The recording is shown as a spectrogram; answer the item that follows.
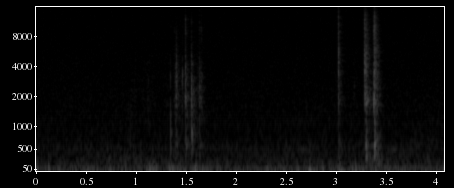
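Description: Faint computer keyboard clicks in near silence: a short run of taps about a second and a half in, then two more around three seconds in.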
